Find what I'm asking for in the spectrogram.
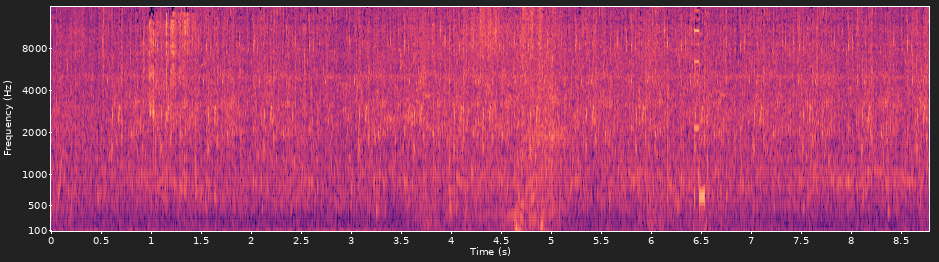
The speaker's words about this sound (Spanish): Déjame llenar mis potecitos.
